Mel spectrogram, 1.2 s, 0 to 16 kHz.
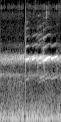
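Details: At a pond in the second week of February, about 70°F, a huge breeding chorus of male spring peepers (Pseudacris crucifer), with pairs in amplexus, makes countless high, piercing peeps blurring into one continuous shrill ring.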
